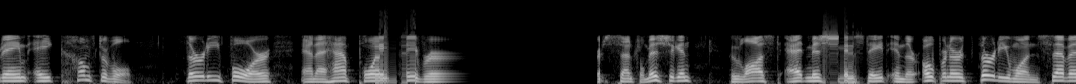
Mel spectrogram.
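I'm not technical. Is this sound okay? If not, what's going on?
No, it isn't. Several faults are audible.

Robotic sound from repeated short buffers, 3.76 to 4.16 s just after "and a half", and again 8.23 to 8.65 s: the speech turns into a rigid metallic drone locked near 94 Hz. The likely cause is new audio arriving too slowly, so each roughly 11 ms scrap was replayed over and over.

Long network dropout, 4.32 to 6.01 s: the sound trails off into a fading buzz or hiss, then goes silent for over a second. The likely cause is that nothing reached the listener for a long stretch, and about a second of what was said never comes back. That's an actual gap, not distortion.

Jitter buffer speed-up, 6.23 to 9.84 s: the speech runs about 18% faster and sounds rushed, but the pitch doesn't rise. The system was catching up after the delay by trimming out tiny slices, roughly 0.7 s in total. A played-fast recording would also sound higher.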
